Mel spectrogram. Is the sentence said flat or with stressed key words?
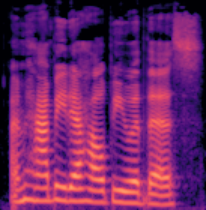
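flat. It is said in a flat monotone without stress. The speaker calls it wrong. "With a more monotone voice without much stress"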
